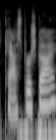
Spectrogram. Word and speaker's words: Kaspersky: We saw what happened with Kaspersky, which apparently that's pronounced Kaspersky, and I've been pronouncing it wrong.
